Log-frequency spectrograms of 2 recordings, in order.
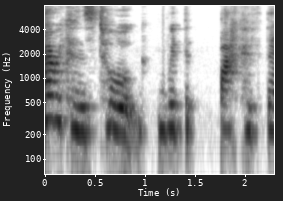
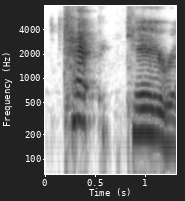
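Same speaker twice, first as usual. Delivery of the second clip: "carrot" tried out in an American accent; 2 semitones lower, 5 dB quieter than usual. Trying out a word suggested by the others, in an American accent. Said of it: "I'll try and do it in an American".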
